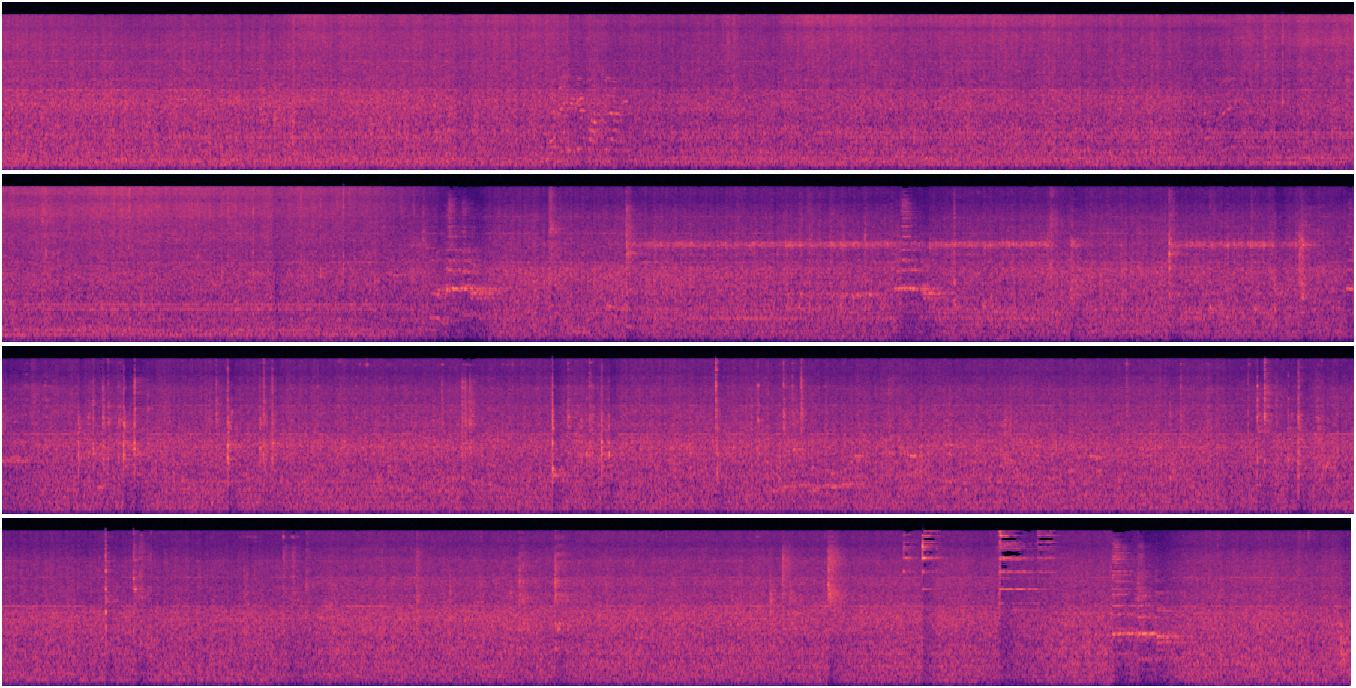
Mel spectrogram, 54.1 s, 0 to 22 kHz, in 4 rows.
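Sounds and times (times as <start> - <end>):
machine humming: 0.0 - 18.9
factory machinery din: 0.0 - 46.9.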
